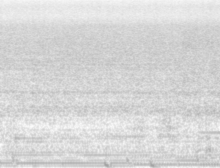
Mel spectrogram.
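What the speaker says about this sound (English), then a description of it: "I'll throw in the onion" Chopped onion hitting a pot of cooking bacon, giving a loud, steady, close sizzle with light scraping and stirring and no talk.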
